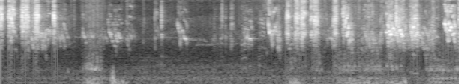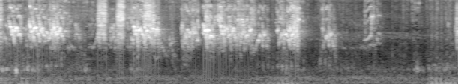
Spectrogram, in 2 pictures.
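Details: Breeding pair of pet budgerigars squawking and chirping in repeated harsh, high bursts, roughly one a second, separated by short silences.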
